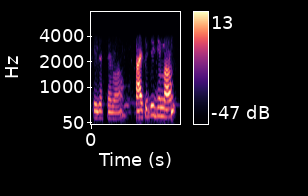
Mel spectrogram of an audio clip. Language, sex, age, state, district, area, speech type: Assamese, female, 60+, Assam, Golaghat, rural, conversation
